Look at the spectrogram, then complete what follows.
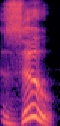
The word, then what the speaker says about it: Zhu: You know, ZHU, pronounced zoo.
